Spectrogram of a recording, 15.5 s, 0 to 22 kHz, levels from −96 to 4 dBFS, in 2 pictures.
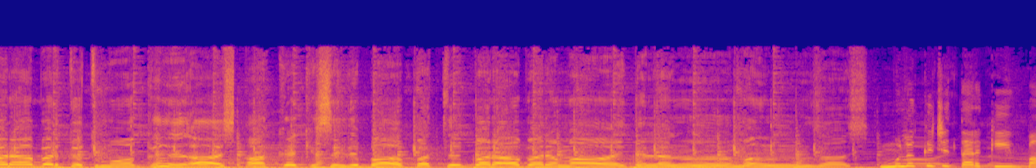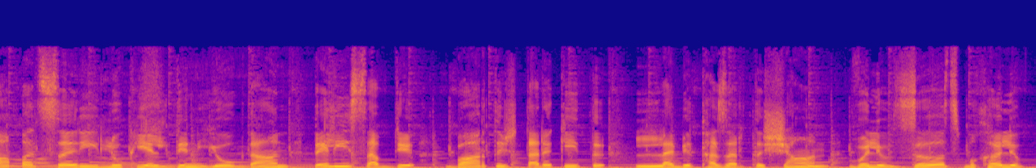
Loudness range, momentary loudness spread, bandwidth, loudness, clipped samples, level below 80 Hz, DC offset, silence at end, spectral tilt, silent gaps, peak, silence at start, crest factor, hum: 4 LU; 6 LU; 16 kHz; -14 LUFS; under 0.1%; -22 dBFS; 0.1%; 0 s; -5 dB/octave; none; -2 dBFS; 0 s; 12 dB; none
